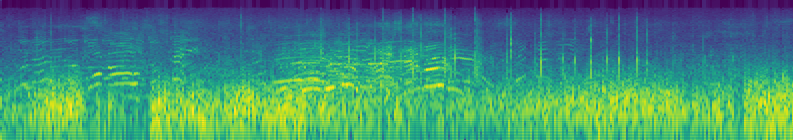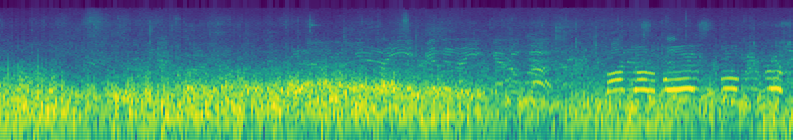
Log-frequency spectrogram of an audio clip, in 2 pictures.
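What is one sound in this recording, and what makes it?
Spectators near the microphone shout and cheer outdoors.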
